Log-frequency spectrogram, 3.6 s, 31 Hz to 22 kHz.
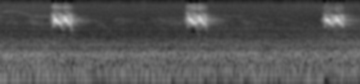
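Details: House sparrow calling with three sharp, high two-part chirps at a steady pace of roughly one every 1.3 seconds, set against a soft low drone.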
